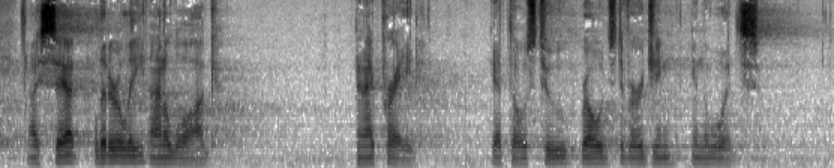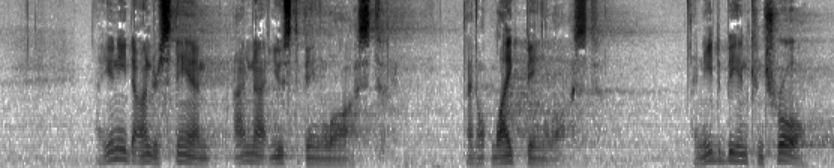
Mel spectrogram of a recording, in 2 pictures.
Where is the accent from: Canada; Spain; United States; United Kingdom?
United States; Chicago, Illinois; Now, you should know that I grew up in Chicago, and the closest thing to a mountain that I knew was Mount Sinai Hospital, which wasn't too far from where I was growing up.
